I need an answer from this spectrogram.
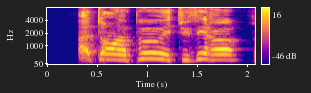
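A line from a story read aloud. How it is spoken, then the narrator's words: Snarling retort. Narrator (French): rétorqua un lapin d'un ton hargneux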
